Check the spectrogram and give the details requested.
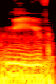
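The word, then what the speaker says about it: Niamh: sea goddess named neve now neve is spelled n-i-a-m-h and it stands and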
